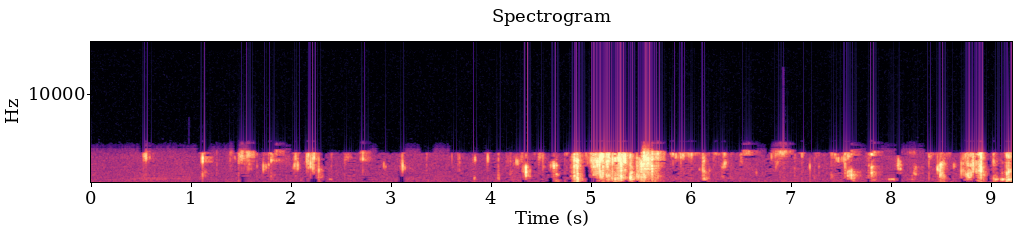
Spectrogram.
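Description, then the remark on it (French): Plastic crinkles and crackles irregularly as someone sits on a bag to crush it, with a louder, denser burst of crumpling midway before the scattered crackles continue. No one speaks. “Pour vrai, en s'assoyant dessus, peut-être que ça ferait péter le sac, puis quelque chose comme ça.”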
